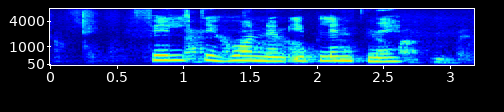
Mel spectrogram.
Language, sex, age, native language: Icelandic, female, 20-29, Icelandic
